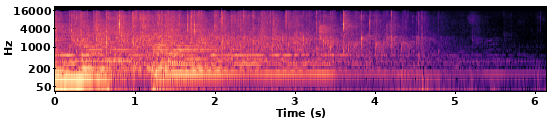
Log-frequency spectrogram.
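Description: Live worship band of electric guitars, bass, keyboard and drums ending a song on a held final chord that fades away over a few seconds, with scattered clapping from the congregation.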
